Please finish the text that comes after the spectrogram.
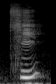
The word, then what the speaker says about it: tjie: make a word small we've got the tjie or the ie i want you to rather pronounce it to yourself say ki and then it'll help you when you sort out your endings when you do assessments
